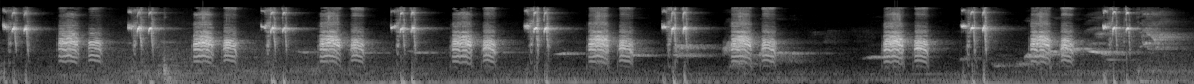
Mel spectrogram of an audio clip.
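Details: Long-tailed shrike, a lively singing bird, used to provoke other shrikes into excitement; repeated harsh chattering bursts with squeaky notes, roughly one per second, some high thin whistles between.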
